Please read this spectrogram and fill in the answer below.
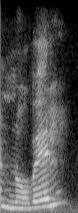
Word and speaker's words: novel: dar frío ya dice Está muy extendida la pronunciación llana a pesar de de que se recomienda novel se extiende su uso como llana es decir como grave Nobel no incluso entre personas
